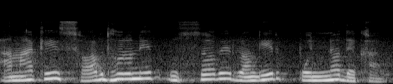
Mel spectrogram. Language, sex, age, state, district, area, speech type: Bengali, female, 45-60, West Bengal, Uttar Dinajpur, urban, read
